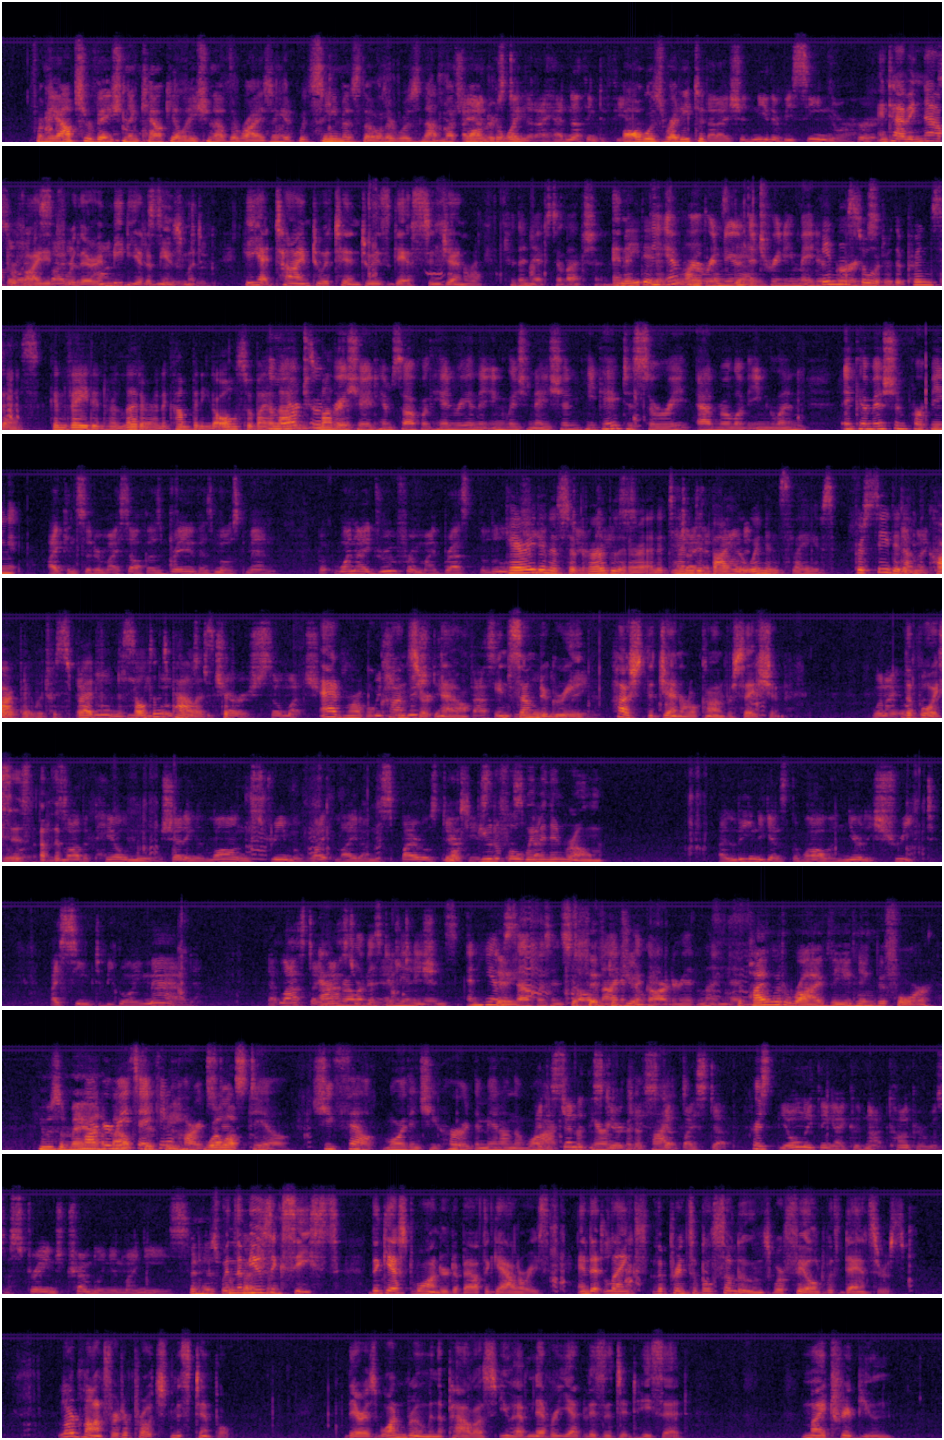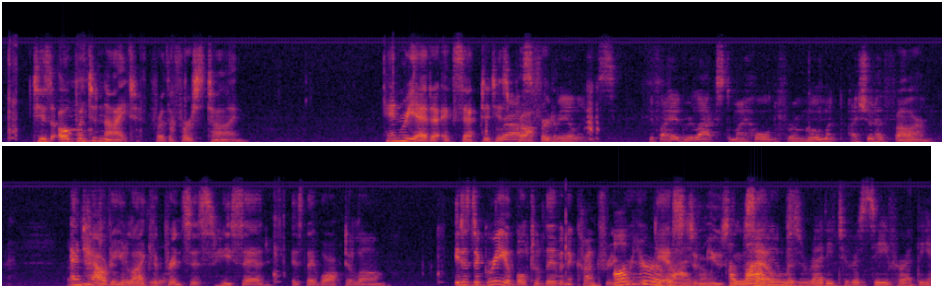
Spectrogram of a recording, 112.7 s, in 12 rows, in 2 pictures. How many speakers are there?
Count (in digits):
5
